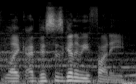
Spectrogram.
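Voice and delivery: normal talking voice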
